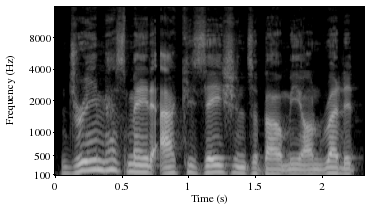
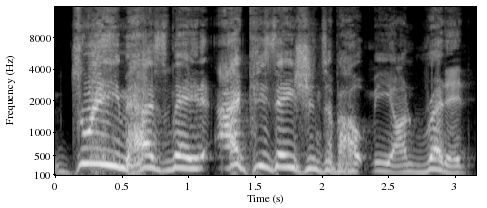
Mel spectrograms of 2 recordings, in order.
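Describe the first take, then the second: First: It is read in a natural, ordinary voice. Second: It is read in a strained, put-on comic voice.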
